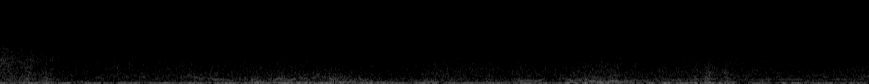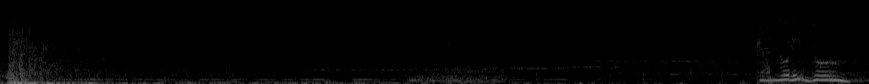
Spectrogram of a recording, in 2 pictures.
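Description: A young woman talks quietly into a close microphone.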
